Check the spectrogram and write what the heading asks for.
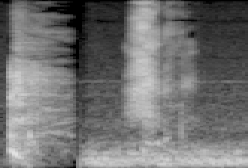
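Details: Infant sneezing: a short, sharp sneeze burst, then a second explosive sneeze, with brief background noise; normal infant sneeze.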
